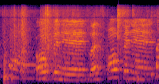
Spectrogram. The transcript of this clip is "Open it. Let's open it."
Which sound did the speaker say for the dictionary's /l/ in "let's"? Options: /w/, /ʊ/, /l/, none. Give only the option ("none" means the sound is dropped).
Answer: /w/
